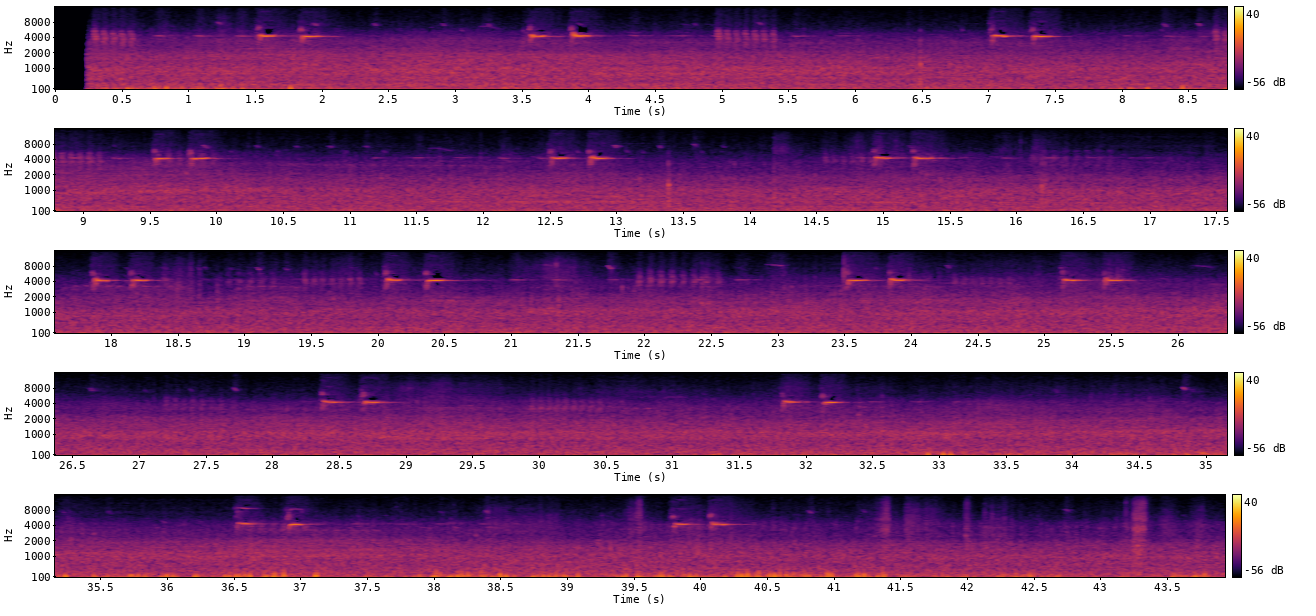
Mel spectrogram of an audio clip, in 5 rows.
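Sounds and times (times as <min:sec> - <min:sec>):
small bird chirping: 0:00.3 - 0:02.2, 0:07.0 - 0:07.6, 0:17.8 - 0:24.5, 0:25.1 - 0:26.2, 0:31.8 - 0:32.9, 0:39.7 - 0:40.5.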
